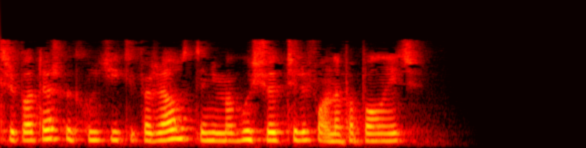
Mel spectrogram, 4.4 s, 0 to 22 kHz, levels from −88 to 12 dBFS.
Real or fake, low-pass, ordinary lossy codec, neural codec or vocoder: fake; 7.2 kHz; MP3, 32 kbps; codec, 16 kHz, about 1 kbps, DyCAST, with the encoder's durations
